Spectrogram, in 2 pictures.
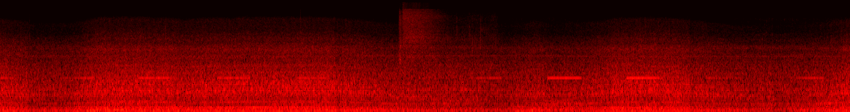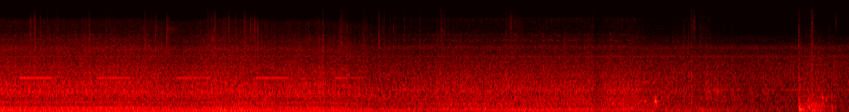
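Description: A truck reverses during a container recovery job, its steady reversing beeper pulsing throughout over a loud, continuous diesel engine drone, close by with no talking.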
